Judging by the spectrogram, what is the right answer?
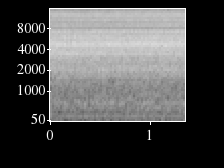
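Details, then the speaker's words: M13A Portaclave 'Big Bertha' field autoclave switched to sterilize at full power: a steady, high hiss of steam rushing into the chamber with no sputter as the temperature gauge rises toward 270 degrees; a normal cycle. "so we grab the control knob and we turn it all the way around to sterilize you'll hear a rushing of steam entering the chamber and what you'll notice now is the temperature gauge starting to rise"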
